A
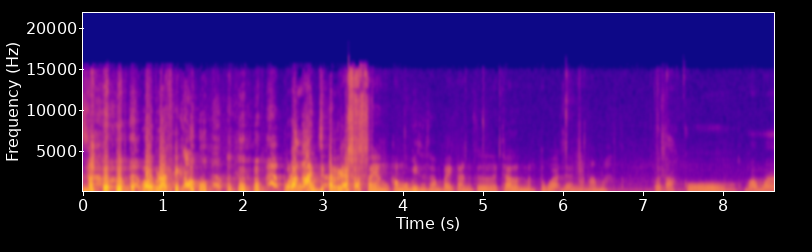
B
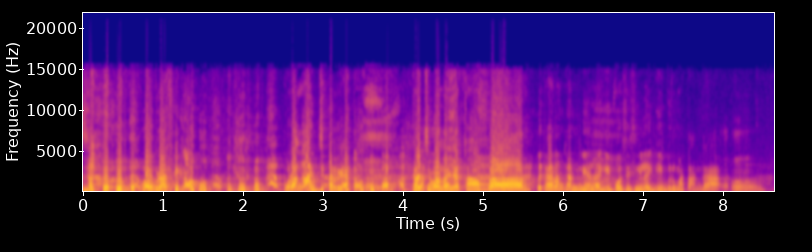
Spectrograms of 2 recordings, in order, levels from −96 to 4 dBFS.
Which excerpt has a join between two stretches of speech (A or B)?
A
